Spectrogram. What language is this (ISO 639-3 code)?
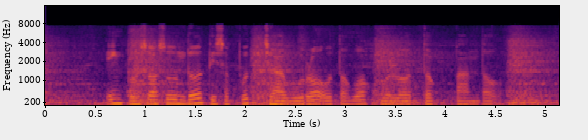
jav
